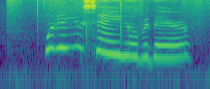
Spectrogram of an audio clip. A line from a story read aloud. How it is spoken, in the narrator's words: cried Gerda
